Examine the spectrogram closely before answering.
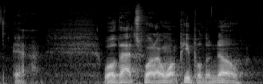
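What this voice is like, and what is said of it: Slightly choked-up, emotional voice. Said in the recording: “you just get me a little choked up. Not that choked up.”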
